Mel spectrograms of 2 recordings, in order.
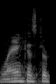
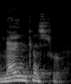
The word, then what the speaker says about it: Lancaster: It's Lancaster, Pennsylvania. Lancaster. You're going to be showing me out all day in my pronunciations.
